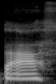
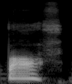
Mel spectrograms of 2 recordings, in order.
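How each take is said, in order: First: It is said with an American accent. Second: It is said with an English accent. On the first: This is the way learned to fit in. "I pra practiced how to say bath" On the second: This is the original way that drew attention. "instead of bath"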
